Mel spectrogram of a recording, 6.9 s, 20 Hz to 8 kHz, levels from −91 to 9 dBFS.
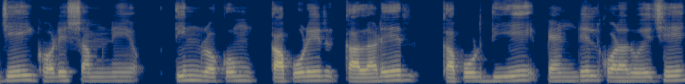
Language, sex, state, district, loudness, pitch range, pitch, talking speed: Bengali, male, West Bengal, North 24 Parganas, -31 LUFS, 145-160 Hz, 150 Hz, 115 wpm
